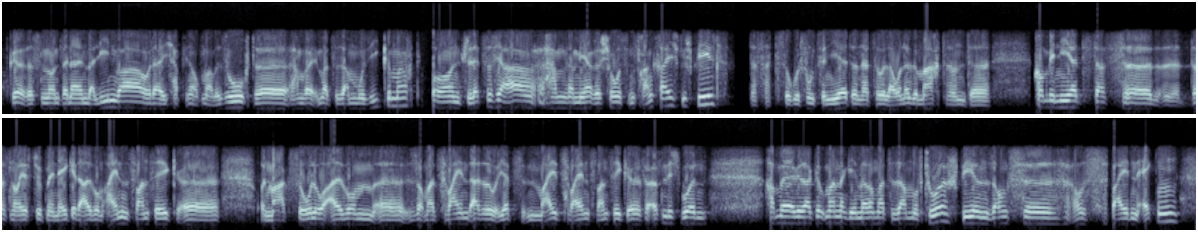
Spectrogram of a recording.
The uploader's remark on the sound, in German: Goldene Krone (Kneipe). Die GIGparade ist das Live-Konzert Magazin von Radio Darmstadt für die regionale Musik- und Kultur-Szene Darmstadts. Werden die Musiker und Künstler per Telefon direkt in die Sendung zum (Live-)Interview hinzu geschaltet.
